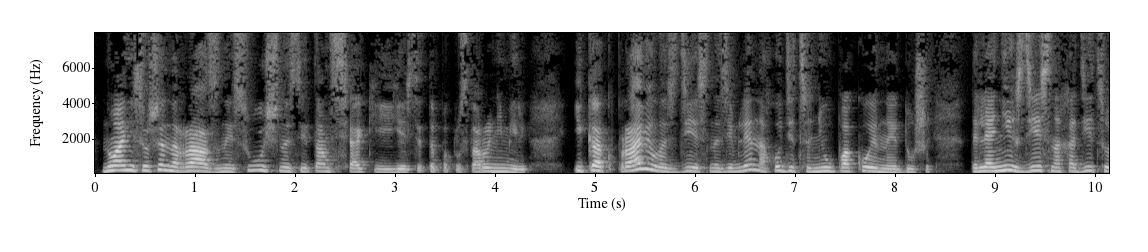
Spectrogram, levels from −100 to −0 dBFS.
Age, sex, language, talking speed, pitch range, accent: 30-49, female, Russian, 140 wpm, 185-235 Hz, native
